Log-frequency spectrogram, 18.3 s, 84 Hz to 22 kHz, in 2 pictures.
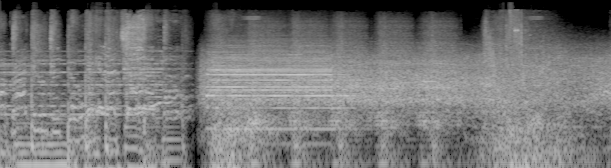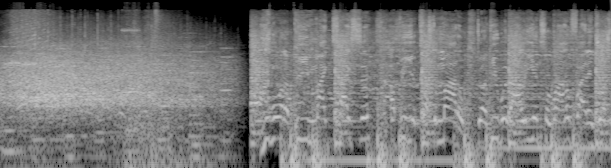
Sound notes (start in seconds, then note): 3.0 goal horn; 4.5 crowd cheering; 6.3 whoosh; 10.3 organ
